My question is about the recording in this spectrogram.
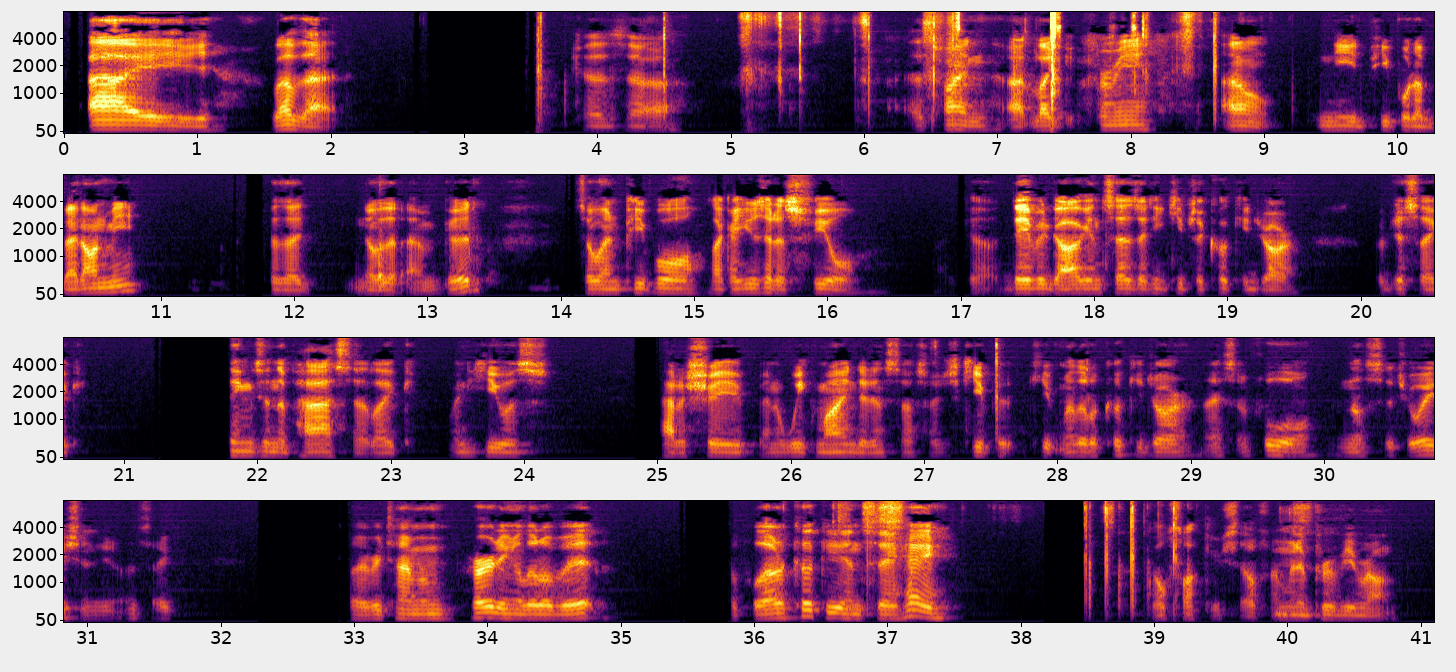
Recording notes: We had a few technical difficulties but we got through it!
